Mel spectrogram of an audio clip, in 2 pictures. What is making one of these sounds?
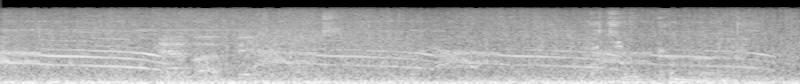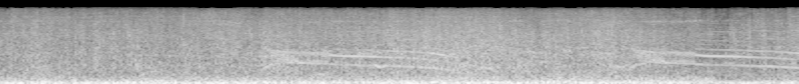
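Flamethrowers roar.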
